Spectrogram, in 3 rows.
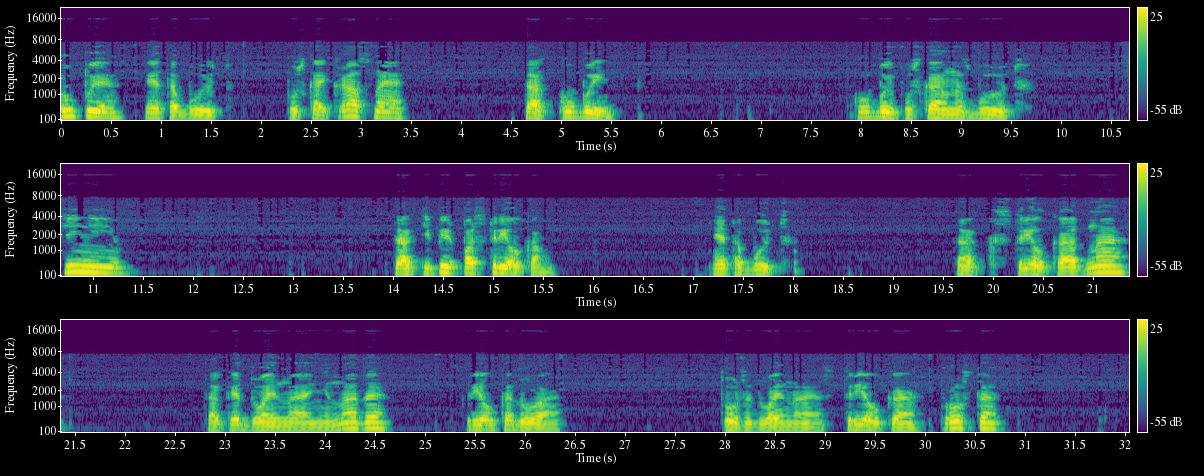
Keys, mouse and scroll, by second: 0.9-2.0 drag, 3.1 click, 6.8 shift+click, 9.3 click, 10.6-12.4 drag, 13.1 click, 13.9 click, 17.1 click, 18.8-20.6 drag, 24.0-25.5 drag, 26.4 click, 28.1-30.3 drag, 31.1 click.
